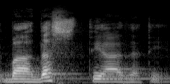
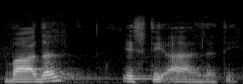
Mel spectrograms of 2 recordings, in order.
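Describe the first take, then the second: First: The words run together, dropping the 'i' sound. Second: The 'i' of 'isti' is pronounced separately. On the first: The speaker calls it right. "so it will say Ba'dasti'azati" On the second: The speaker calls it wrong. "for simplicity ... we can say Ba'dal isti'azati"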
